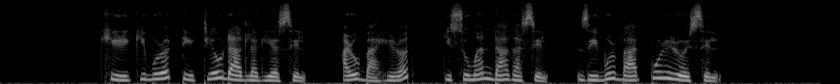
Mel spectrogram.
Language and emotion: Assamese, fearful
